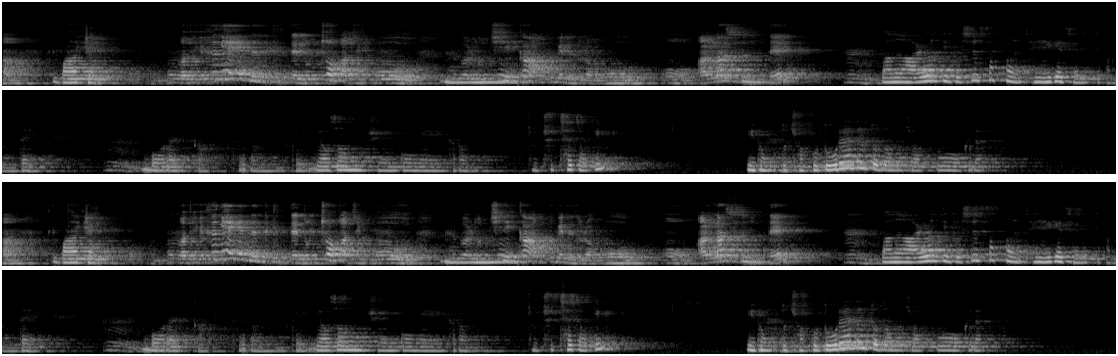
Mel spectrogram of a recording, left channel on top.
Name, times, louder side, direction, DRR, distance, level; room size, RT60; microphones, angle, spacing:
voice 1, 0.0-8.0 8.4-8.8 12.1-12.5 18.8-19.1, right 1 dB, 30° right, 4 dB, 6.4 m, -30 dB
voice 2, 0.5-1.0 4.4-5.2 7.2-7.6 8.8-11.5 12.5-13.2 13.5-15.9 16.4-17.2 18.6-20.9, equal, 5° right, 1 dB, 2.2 m, -27 dB
27.0 x 21.0 x 9.4 m, 1.3 s
head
